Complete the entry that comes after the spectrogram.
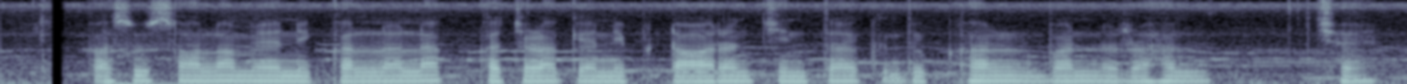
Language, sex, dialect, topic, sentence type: Maithili, male, Southern/Standard, agriculture, statement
